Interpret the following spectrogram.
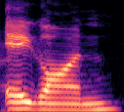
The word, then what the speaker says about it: Aegon: there's an a here so throwing the a is silent it's like aegon right like aegon is like it's the a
